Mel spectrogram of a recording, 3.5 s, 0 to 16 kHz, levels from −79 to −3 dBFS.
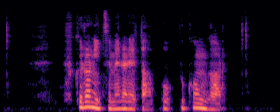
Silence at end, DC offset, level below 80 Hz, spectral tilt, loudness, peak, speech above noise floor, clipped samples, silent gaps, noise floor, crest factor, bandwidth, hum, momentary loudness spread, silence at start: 0.7 s; under 0.1%; -60 dBFS; -6 dB/octave; -26 LUFS; -8 dBFS; 31 dB; under 0.1%; none; -56 dBFS; 20 dB; 11.5 kHz; none; 12 LU; 0.8 s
